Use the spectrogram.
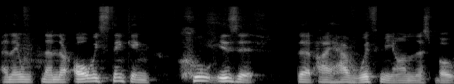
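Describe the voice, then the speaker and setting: A man's dark, mellow voice at a moderate pace with ordinary pitch variation, on a very clean recording with a silent background. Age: 50s. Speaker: tech company founder and podcast host. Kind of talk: casual podcast chat.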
